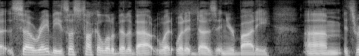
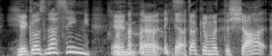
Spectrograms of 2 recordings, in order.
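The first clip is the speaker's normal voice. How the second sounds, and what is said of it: Put-on cartoonish French accent. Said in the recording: “That's good, Louis Pasteur. ... Chuck Jones version of Napoleon ... That's how I learned to do a French accent.”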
